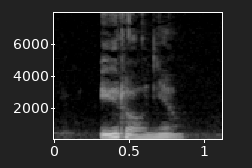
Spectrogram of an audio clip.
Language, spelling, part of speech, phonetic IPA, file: Polish, ironia, noun, [iˈrɔ̃ɲja], LL-Q809 (pol)-ironia.wav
